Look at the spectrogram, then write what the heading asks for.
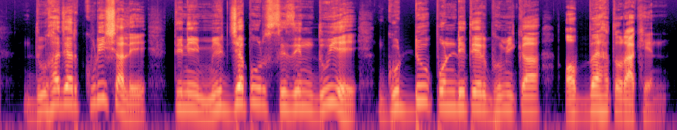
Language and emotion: Bengali, neutral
